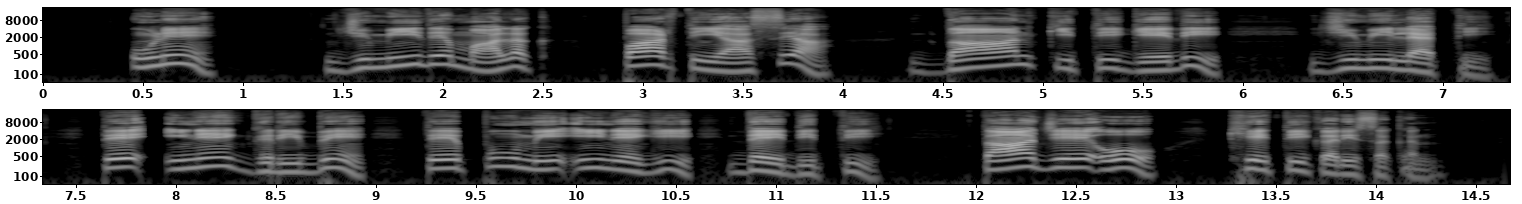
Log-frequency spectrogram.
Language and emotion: Dogri, neutral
